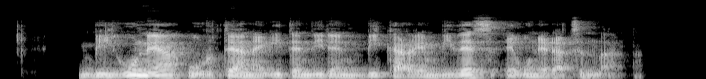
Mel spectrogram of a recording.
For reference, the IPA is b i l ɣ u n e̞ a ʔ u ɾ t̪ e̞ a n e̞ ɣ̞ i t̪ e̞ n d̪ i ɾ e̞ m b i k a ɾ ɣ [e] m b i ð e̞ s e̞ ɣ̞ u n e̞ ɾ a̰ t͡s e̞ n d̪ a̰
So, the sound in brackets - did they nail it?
yes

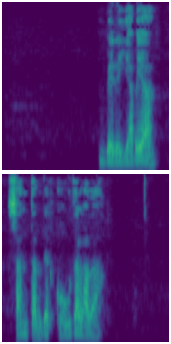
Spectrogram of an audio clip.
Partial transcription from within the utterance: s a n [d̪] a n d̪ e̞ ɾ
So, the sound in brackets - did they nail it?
no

